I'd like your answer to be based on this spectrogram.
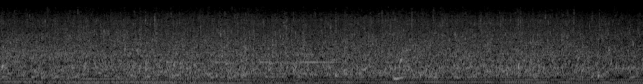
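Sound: babbling river stream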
